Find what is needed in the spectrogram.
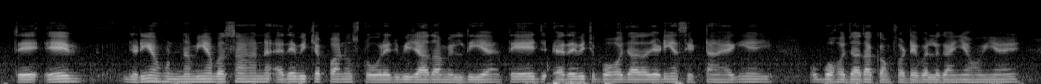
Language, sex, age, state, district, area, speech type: Punjabi, male, 18-30, Punjab, Mohali, urban, spontaneous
